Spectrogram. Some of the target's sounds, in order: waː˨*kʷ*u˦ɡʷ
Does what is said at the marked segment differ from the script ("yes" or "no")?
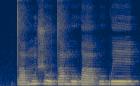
yes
